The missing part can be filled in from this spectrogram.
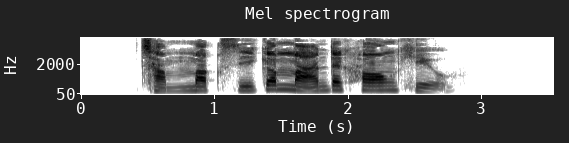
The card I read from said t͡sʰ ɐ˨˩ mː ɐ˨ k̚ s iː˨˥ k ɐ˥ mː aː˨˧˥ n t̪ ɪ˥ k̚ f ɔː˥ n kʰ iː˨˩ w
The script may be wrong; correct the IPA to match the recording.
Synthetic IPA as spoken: t͡sʰ ɐ˨˩ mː ɐ˨ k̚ s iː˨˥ k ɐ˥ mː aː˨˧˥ n t̪ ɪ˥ k̚ h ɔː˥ ŋ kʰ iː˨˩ w

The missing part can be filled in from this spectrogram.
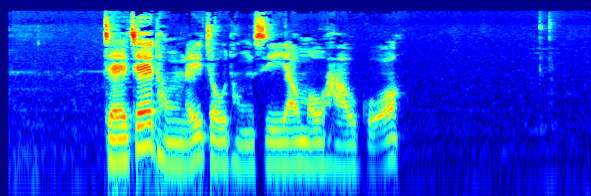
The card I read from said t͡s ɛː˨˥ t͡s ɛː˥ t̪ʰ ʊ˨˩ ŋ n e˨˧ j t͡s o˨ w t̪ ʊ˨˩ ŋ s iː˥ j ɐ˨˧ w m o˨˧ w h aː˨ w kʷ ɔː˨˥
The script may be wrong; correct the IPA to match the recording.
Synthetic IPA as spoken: t͡s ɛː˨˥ t͡s ɛː˥ t̪ʰ ʊ˨˩ ŋ n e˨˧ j t͡s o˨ w t̪ʰ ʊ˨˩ ŋ s iː˨ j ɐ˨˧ w m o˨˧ w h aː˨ w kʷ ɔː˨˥

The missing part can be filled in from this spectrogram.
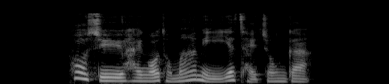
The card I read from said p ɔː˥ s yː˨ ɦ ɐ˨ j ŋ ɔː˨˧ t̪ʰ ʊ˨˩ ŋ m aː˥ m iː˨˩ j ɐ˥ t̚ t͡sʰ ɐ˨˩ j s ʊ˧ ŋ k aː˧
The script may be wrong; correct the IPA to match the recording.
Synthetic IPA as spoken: pʰ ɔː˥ s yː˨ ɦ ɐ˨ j ŋ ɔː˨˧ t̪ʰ ʊ˨˩ ŋ m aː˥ m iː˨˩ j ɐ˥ t̚ t͡sʰ ɐ˨˩ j t͡s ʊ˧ ŋ k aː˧

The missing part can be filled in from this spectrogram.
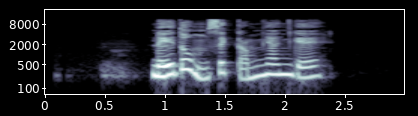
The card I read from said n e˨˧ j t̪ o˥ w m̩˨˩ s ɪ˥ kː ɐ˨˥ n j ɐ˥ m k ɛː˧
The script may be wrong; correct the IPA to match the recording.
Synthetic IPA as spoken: n e˨˧ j t̪ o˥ w m̩˨˩ s ɪ˥ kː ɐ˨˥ m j ɐ˥ n k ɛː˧

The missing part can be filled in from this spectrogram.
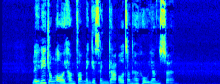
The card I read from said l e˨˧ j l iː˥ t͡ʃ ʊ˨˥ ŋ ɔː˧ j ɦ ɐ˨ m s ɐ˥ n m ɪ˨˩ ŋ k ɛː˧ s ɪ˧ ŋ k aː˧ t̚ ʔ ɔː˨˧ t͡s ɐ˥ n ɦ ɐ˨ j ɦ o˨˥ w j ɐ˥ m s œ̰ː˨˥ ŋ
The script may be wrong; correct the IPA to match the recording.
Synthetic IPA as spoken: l e˨˧ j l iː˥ t͡ʃ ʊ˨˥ ŋ ɔː˧ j ɦ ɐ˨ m f ɐ˥ n m ɪ˨˩ ŋ k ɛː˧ s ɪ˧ ŋ k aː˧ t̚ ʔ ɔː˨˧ t͡s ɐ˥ n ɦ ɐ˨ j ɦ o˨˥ w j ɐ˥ n s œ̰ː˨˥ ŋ

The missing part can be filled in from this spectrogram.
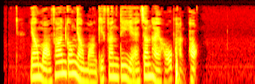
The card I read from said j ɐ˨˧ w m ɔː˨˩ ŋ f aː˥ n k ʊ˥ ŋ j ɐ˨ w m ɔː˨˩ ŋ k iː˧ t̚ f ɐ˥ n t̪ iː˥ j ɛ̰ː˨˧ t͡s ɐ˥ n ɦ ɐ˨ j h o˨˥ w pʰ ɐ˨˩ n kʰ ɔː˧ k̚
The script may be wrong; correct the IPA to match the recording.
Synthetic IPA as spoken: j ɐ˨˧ w m ɔː˨˩ ŋ f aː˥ n k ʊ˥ ŋ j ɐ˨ w m ɔː˨˩ ŋ k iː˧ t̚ f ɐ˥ n t̪ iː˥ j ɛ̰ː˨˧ t͡s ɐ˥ n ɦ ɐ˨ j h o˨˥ w pʰ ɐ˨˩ n pʰ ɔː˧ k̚

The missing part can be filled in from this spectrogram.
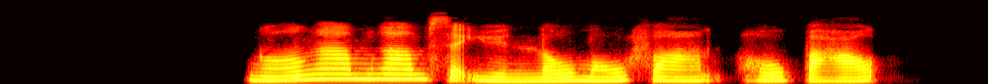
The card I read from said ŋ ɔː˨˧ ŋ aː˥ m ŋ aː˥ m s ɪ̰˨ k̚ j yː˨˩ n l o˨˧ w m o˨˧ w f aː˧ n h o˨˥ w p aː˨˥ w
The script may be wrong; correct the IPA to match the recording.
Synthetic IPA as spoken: ŋ ɔː˨˧ ŋ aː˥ m ŋ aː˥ m s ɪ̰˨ k̚ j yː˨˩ n l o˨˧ w m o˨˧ w f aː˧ n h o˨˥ w p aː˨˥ w

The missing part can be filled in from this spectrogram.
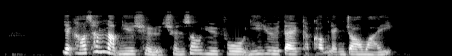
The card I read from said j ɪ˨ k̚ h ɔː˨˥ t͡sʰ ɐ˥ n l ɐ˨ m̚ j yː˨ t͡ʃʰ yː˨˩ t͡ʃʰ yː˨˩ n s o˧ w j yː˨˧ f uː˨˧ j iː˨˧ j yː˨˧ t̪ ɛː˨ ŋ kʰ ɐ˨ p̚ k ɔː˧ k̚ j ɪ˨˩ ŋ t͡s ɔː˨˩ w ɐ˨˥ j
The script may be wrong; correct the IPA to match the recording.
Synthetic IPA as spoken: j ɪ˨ k̚ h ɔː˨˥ t͡sʰ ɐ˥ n l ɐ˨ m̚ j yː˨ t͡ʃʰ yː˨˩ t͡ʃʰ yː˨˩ n s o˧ w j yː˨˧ f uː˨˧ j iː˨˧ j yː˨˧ t̪ ɛː˨ ŋ kʰ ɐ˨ p̚ kʰ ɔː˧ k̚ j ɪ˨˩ ŋ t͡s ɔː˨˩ w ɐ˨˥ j

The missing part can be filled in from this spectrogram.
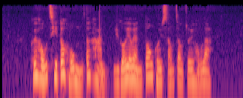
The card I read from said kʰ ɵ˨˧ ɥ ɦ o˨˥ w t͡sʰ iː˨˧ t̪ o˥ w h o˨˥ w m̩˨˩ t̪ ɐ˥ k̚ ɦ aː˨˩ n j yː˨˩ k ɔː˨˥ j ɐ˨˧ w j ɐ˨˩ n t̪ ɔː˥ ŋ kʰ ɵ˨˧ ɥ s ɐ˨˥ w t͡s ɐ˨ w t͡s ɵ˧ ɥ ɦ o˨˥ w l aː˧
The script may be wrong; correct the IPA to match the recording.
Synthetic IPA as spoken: kʰ ɵ˨˧ ɥ ɦ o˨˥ w t͡sʰ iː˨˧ t̪ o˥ w h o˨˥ w m̩˨˩ t̪ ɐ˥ k̚ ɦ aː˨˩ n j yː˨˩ k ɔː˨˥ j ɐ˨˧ w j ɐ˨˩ n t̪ ɔː˥ ŋ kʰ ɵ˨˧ ɥ s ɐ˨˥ w t͡s ɐ˨ w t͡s ɵ˧ ɥ ɦ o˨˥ w l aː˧

